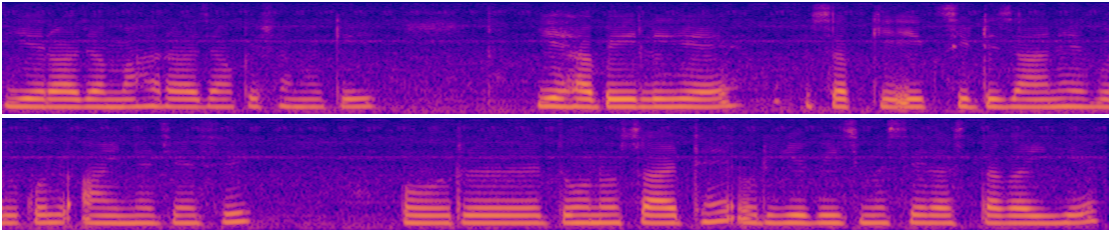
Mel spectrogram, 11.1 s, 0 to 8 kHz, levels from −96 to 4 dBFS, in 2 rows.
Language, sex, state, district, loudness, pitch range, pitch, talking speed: Hindi, female, Uttarakhand, Uttarkashi, -33 LUFS, 200-210 Hz, 205 Hz, 155 wpm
